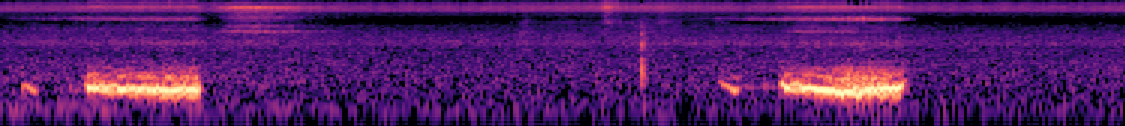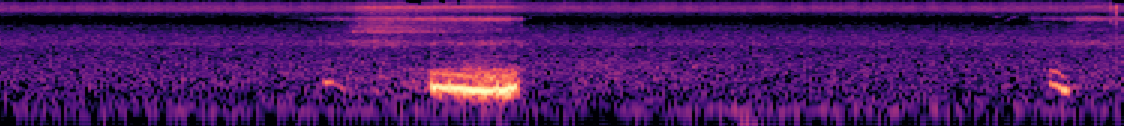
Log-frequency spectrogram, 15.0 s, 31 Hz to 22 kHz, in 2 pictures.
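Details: Sleeping cat gives three soft, low, buzzy snores about five seconds apart, near 12 breaths a minute, with quiet between: gentle snoring.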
